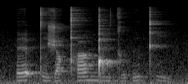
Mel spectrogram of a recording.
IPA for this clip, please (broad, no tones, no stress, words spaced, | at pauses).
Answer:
ɛʔtɪʒœ qʰuŋ͡ǃidu ʔɨkʰi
